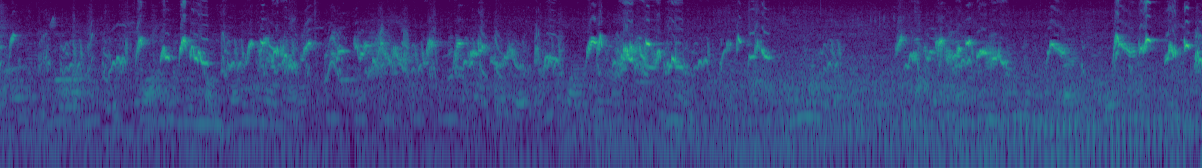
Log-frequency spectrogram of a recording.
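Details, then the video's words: Red-whiskered bulbul competition singing, used for training birds to sing: bright warbled phrases of chirpy, bouncing notes, repeated with brief pauses throughout, no other clear sounds. "CHÀO MÀO HÓT ĐẤU HAY"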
